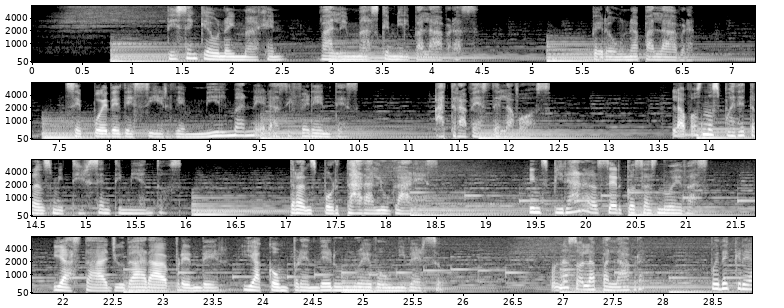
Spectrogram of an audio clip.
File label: Spanish; spanish demo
